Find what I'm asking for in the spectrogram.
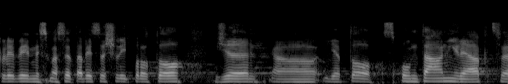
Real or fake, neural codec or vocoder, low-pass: fake; codec, 16 kHz, 2 kbps, X-Codec, HuBERT features, trained on general audio; 7.2 kHz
